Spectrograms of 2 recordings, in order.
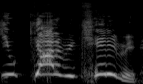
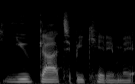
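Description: First: Very high, fast furious cry; shrieking disbelief as the prize falls; mad disbelief. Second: Quiet, quick deflated mutter; defeated. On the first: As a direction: throw it up in outrage at the last-second drop. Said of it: "Like, I was getting so mad". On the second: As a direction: say it like all hope just left. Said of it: "was so heartbroken". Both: Retold or imitated.

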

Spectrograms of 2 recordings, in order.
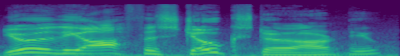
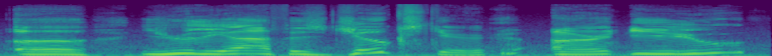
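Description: First: Said in the usual way. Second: Slow, stuffy mocking imitation; smug stuffy impression, rising on "you". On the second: A narrator's reading. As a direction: mimic the lawyer in a stuffed-up, drawn-out voice. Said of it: "he said in a stuffy voice".

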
